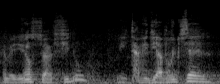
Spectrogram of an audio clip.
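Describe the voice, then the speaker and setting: Man playing a mocking smooth-talker, very animated pitch, slangy, familiar, stage comedy, faint noise behind. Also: rapid-fire, natural voice. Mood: scheming. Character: cheeky, scheming backstage charmer and needler. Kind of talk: French stage comedy acting.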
